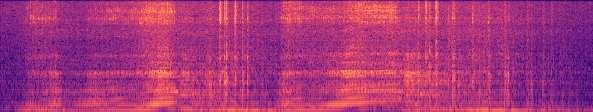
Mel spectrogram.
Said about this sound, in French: Elle s'engagea sur le chemin mal dégagé, les roues patinées dans la neige fraîche, la voiture chassée de l'arrière. Mais Sandrine accélérait sans cesse, rendant le véhicule encore plus instable.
